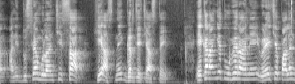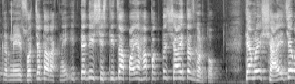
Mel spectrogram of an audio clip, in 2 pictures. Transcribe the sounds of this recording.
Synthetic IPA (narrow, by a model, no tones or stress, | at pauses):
na̰ɽ̃id̪usɾjamulãɲt͡ɕiːsat̪ | hiːəsneɡəɾd͡zet͡ɕeast̪ḛ | ekaɾãŋɡet̪ubʱeɾaɦɳeʋeɭet͡ɕepalənkəɾɳesʋətːɕət̪aɾakʰɳeʔit̪jad̪iːsɕiʂʈit͡sapajaɦafək̚t̪əɕajet̪ət͡sɡʱəɽt̪o | t̪jamuɭeɕajet͡ɕeʋ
